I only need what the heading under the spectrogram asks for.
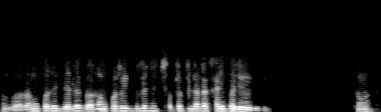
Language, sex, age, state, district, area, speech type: Odia, male, 18-30, Odisha, Boudh, rural, conversation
